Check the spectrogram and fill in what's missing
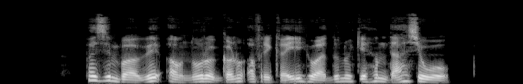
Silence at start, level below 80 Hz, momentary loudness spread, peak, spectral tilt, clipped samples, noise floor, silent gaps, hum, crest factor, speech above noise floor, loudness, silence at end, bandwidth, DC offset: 0.9 s; -58 dBFS; 5 LU; 0 dBFS; -5.5 dB/octave; under 0.1%; -83 dBFS; none; none; 14 dB; 70 dB; -15 LUFS; 0.75 s; 11.5 kHz; under 0.1%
